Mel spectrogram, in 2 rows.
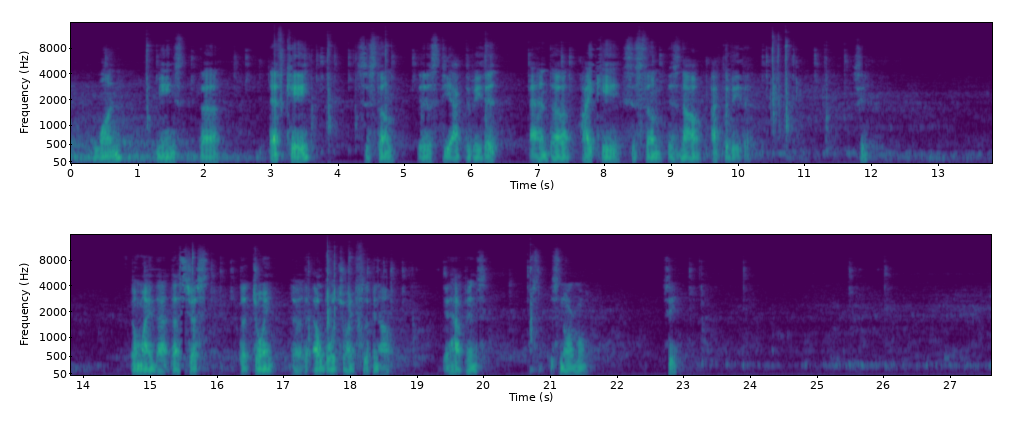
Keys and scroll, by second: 10.3 w, 17.4 z.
